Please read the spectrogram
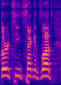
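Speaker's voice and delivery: ordinary talk, nothing marked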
